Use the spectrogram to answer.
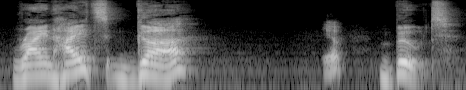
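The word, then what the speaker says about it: Reinheitsgebot: tito come on taito so it's it's rhine like rhinestone ryan yep heights ryan heights ryan heights guh yup boot ryan heights gaboot ryan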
